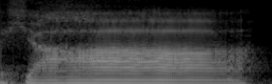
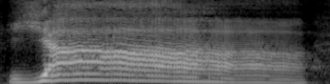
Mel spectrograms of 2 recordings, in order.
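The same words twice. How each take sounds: First: It is said weakly, pressed and quiet. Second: It is said loudly and forcefully. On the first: The group is not really cheerful. The speaker calls it wrong. "gepresst blökend wie eine magenschwache Hammelherde" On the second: The group is afraid that being quiet is a sin. The speaker calls it right. "verschreckt und mittlerweile im Glauben, Mangel an Lautstärke sei Sünde"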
